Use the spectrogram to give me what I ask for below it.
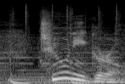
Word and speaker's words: TUNIG1RL: Toonie Girl. So it took me a while to pronounce, but it's spelled TUNIG1RL, and I think that's Toonie Girl.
